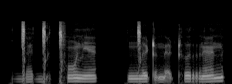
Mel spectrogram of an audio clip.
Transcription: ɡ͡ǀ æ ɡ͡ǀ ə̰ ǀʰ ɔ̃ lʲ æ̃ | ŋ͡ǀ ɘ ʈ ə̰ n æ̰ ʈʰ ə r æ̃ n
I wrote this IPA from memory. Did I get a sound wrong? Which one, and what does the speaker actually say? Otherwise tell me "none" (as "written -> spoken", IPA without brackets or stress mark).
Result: none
